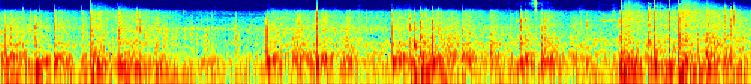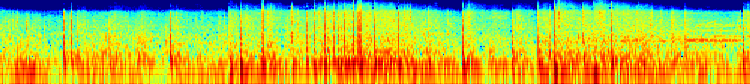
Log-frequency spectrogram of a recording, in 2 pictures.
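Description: Fireworks finale: aerial shells bursting in a dense, continuous barrage of overlapping bangs with no pause.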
